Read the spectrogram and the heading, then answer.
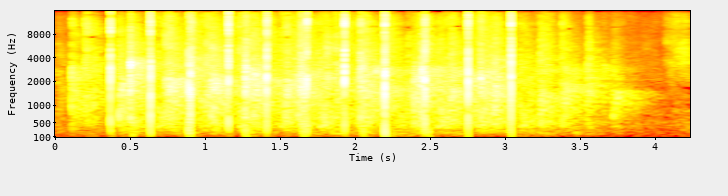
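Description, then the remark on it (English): Scattered audience applause during a radio recording, a modest group clapping in answer to a request to applaud if they have ever had a miscarriage, with sharp individual claps standing out over a dense patter, steady for about three seconds before thinning out and fading. “Applaud if you've ever had a miscarriage.”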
